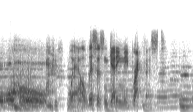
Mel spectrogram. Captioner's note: yawning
